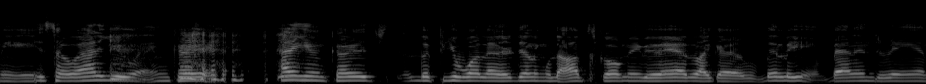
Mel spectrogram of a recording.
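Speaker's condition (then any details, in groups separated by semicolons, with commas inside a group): Cerebral palsy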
